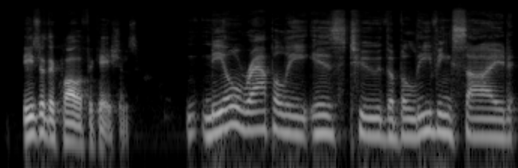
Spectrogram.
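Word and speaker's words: Rappleye: We're going to meet Neil Rappley, which apparently is how you pronounce it.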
